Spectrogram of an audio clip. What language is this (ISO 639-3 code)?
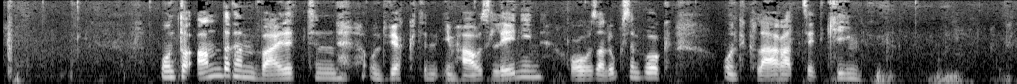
deu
